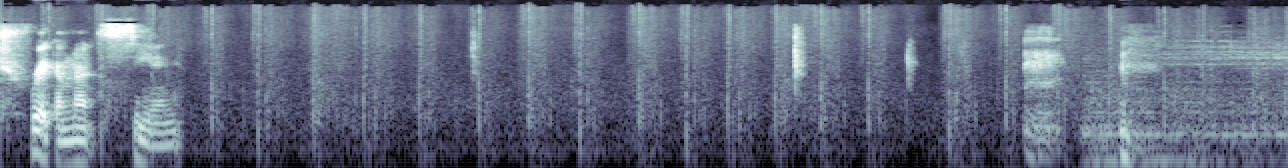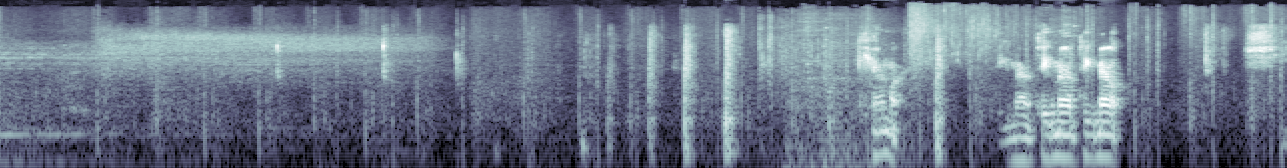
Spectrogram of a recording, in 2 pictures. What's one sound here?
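Footsteps clatter on stone.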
